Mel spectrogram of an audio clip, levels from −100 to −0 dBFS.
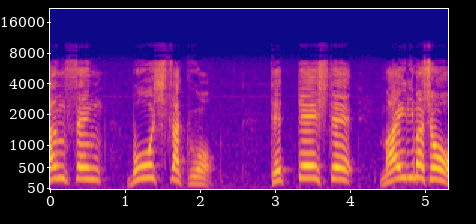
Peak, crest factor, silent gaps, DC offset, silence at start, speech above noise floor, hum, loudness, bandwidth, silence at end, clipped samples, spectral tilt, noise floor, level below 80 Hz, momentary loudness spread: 0 dBFS; 16 dB; none; under 0.1%; 0 s; 45 dB; none; -16 LUFS; 7.2 kHz; 0 s; under 0.1%; -3.5 dB/octave; -61 dBFS; -70 dBFS; 14 LU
